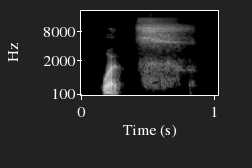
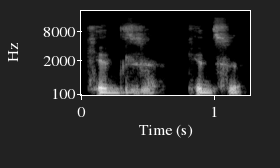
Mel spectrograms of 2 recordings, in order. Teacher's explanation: You release the Z. So there's the illusion of a D or illusion of a T if it's voiceless, but there's no actual T or D sound there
